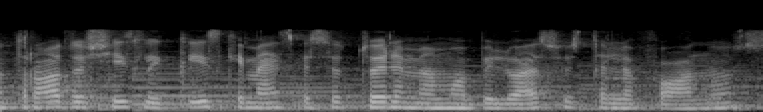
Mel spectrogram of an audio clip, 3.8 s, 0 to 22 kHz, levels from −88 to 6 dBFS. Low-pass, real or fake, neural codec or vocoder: 7.2 kHz; real; none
